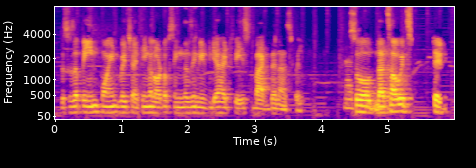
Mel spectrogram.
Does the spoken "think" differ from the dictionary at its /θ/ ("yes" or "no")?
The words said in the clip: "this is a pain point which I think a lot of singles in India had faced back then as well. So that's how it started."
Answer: yes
